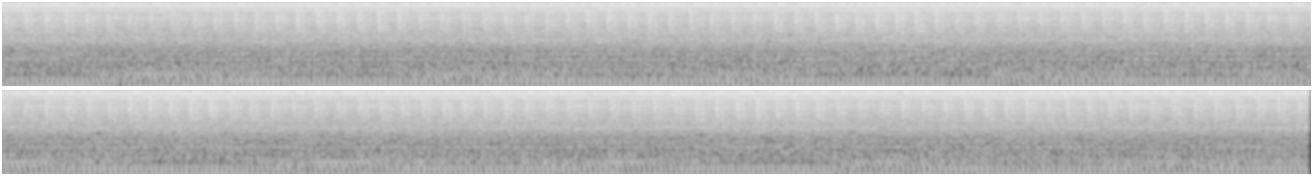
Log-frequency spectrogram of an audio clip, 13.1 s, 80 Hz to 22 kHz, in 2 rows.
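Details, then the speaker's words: Honda Civic D16Y8 engine right after valve lash adjustment to spec, not fully warmed: steady low idle with a fast, even ticking that never fades, still loud after the adjustment; engine ticking at idle, possibly injectors, idle still hunting. "That was the sound of the engine after I've adjusted the valves. So they're all adjusted to spec now. Not really sure if it sounds that much different. I mean, it's still ticking quite loud."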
